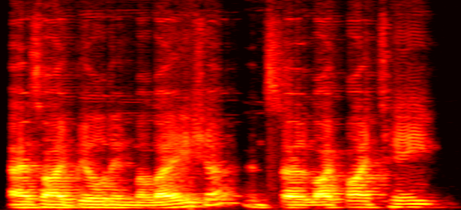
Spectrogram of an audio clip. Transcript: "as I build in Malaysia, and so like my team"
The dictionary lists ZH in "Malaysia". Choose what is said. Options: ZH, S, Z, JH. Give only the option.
ZH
